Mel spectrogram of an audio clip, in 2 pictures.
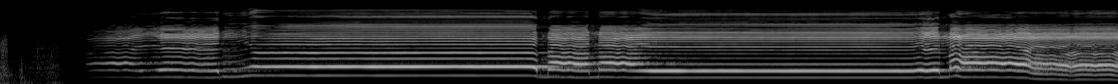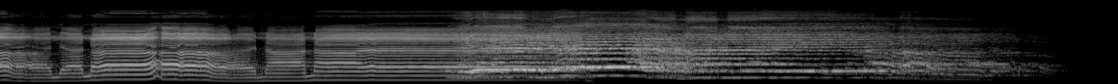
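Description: Wordless female singing in music: long held notes that step up and down in pitch, then ornamented gliding phrases, with more parts layered in during the second half. It fades out near the end.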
